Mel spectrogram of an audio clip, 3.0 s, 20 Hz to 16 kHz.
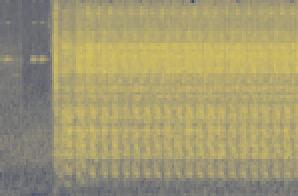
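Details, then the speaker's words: Ford Festiva immobilized for three years, just after a fuel pump replacement, running on possibly three-year-old gas. About 2.5 seconds of whirring starter cranking at around three beats a second, then it stops without firing: crank, no start. "she doesn't start just yet"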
